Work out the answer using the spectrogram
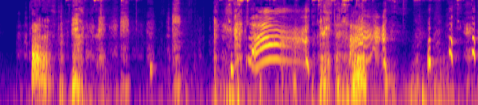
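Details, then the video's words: A frenzied Shih Tzu named Milo lets out loud yaps and low growls indoors, then a rising-and-falling whine around the midpoint, followed by more excited yips and barks, with laughter and chatter nearby. "milo shih tzu going mental"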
